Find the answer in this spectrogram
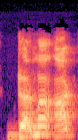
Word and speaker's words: DrMaArt: डर्मा आर्ट का मतलब है जहां पे स्पेलिंग आप देख रहे हो डी आर ए एम ए आर T that is called डर्मा आर्ट।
